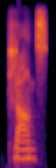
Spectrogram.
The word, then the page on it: trounce: Indian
